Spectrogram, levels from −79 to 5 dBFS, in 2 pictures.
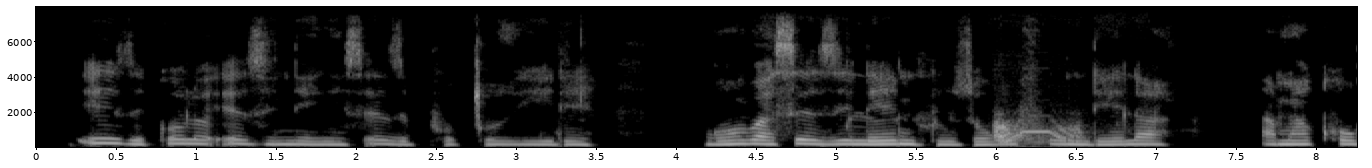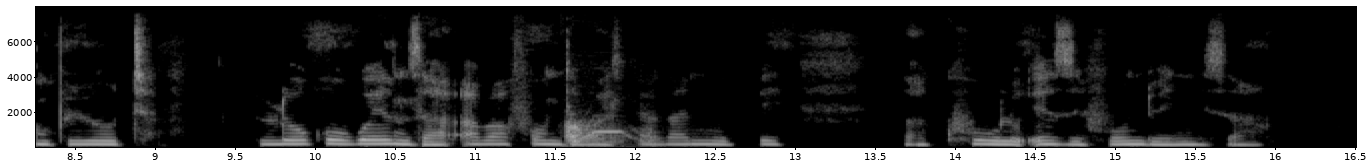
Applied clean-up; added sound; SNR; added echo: neural mask model RNNoise.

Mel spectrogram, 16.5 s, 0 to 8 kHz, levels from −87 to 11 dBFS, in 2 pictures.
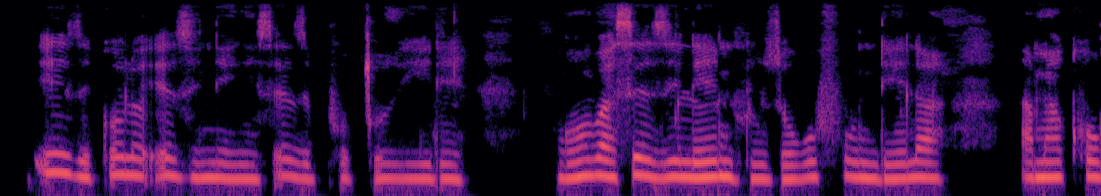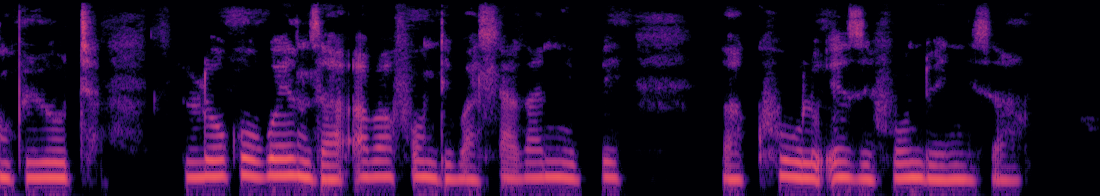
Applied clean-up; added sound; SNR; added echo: none; none; none; none.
